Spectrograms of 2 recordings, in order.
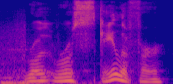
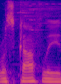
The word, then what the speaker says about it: Roscalifer: Roscalifer? Is that how you actually pronounce it? I thought it was completely different. My bad. I've been pronouncing it Roscoffly this entire time.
